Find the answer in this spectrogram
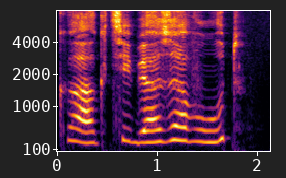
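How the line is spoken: Mother sobbing, asking. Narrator (Russian): мать его зарыдала и спрашивает

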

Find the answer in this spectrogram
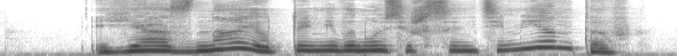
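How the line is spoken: Timid. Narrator (Russian): сказала она робко

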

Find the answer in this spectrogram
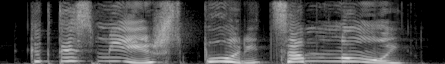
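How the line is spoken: Shouting angrily. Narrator (Russian): закричала остроноска

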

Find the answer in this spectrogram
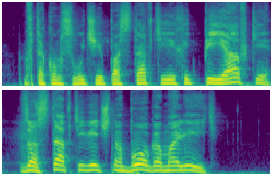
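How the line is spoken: Angry shout. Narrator (Russian): вспылил и крикнул

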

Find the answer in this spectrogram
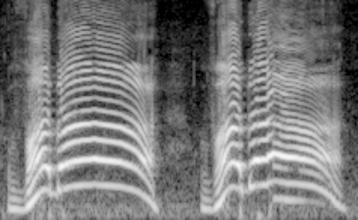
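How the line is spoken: Knight's booming shout. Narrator (Russian): Рыцарь крикнул зычным голосом

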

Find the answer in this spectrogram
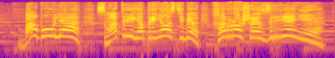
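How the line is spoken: Child's shout. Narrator (Russian): крикнул внучок

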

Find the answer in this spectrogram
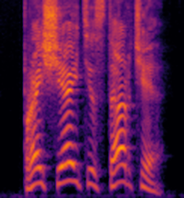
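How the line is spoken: Shouted farewell. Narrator (Russian): крикнул ему Огнев

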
